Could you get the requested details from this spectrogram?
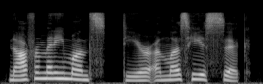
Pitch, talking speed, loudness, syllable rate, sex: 220 Hz, 205 wpm, -18 LUFS, 4.9 syllables/s, female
